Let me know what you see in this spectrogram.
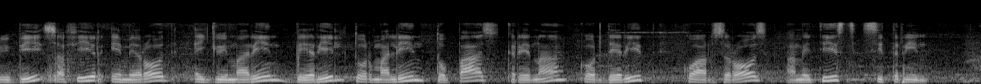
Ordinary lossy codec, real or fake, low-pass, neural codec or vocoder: none; real; 7.2 kHz; none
